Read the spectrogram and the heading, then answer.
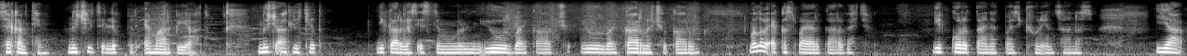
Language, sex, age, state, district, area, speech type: Kashmiri, female, 18-30, Jammu and Kashmir, Kupwara, rural, spontaneous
